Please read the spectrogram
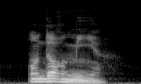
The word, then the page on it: endormir: [ɑ̃.dɔʁ.miʁ]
